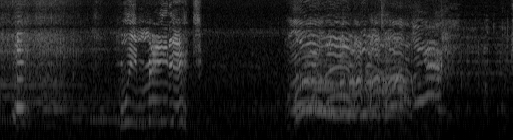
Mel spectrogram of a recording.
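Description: High-pitched laughter from animated characters, in two bursts: a short one about a second and a half in and a longer run of quick giggling pulses from about three and a half seconds in, over faint background music.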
